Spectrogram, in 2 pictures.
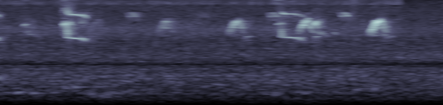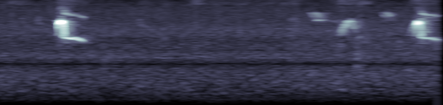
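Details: Japanese white-eye, wild, recorded on a compact camera while out walking to watch birds: scattered short, thin high chirps and quick down-slurred notes at irregular intervals, one louder note standing out, with faint low background noise.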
